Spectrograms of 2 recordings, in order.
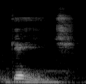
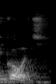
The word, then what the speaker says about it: gauge: The second one use pressure gauge. Don't say gorge. Pressure gauge. Pay attention to the pronunciation.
